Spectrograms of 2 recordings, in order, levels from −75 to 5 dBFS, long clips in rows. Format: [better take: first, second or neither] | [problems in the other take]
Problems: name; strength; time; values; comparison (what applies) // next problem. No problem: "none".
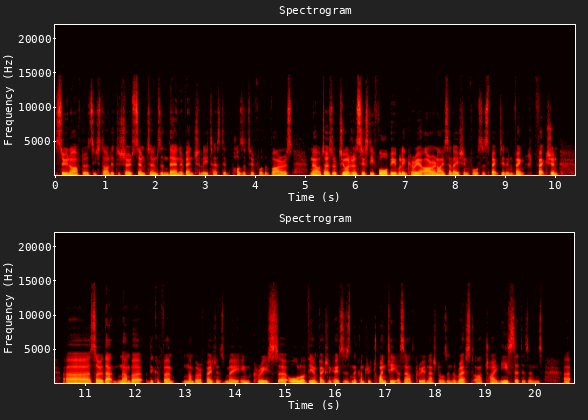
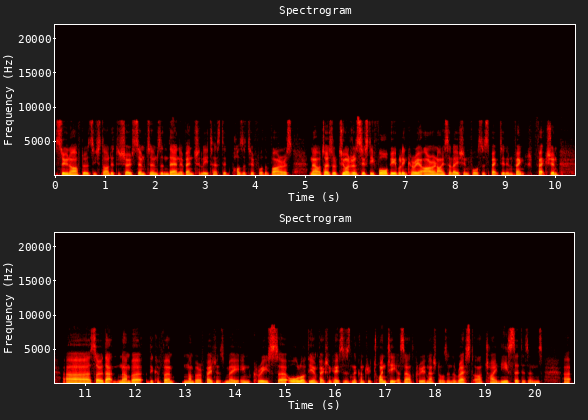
first | garbled, watery; slightly; nothing above 8 kHz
